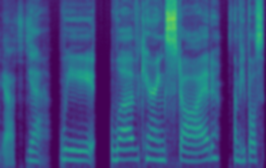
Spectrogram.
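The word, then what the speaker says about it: Staud: We love carrying Stod. Some people pronounce it Stoud.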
